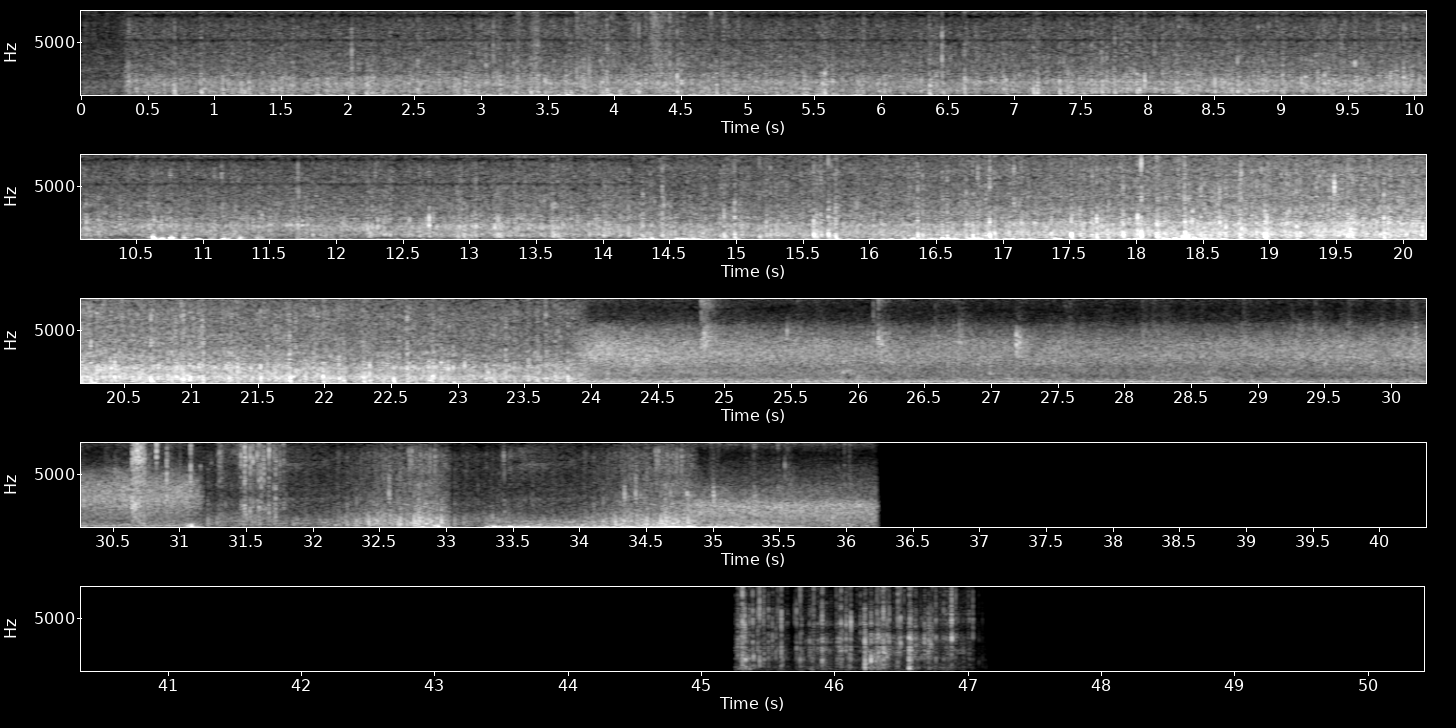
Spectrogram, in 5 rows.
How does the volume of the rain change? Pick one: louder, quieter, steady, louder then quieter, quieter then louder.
louder then quieter.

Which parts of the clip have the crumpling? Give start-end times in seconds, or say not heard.
3.0-5.0, 30.6-31.8, 45.2-47.1.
